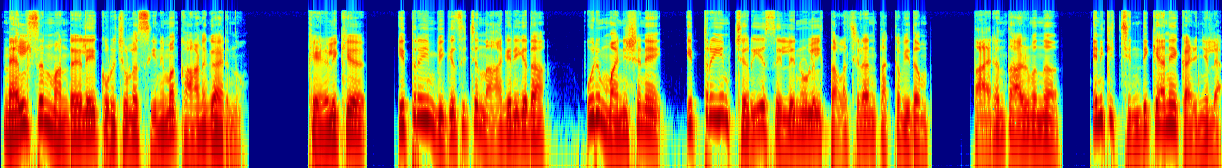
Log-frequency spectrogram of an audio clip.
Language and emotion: Malayalam, disgusted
